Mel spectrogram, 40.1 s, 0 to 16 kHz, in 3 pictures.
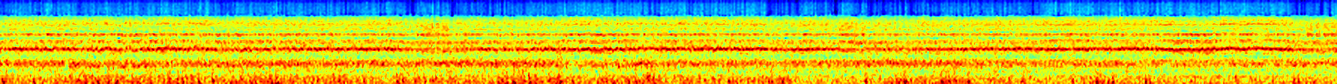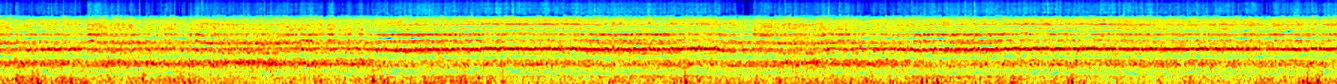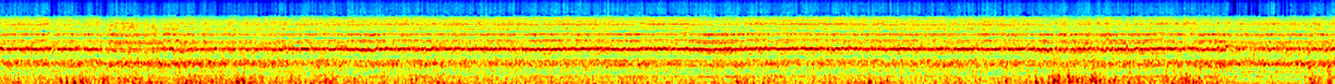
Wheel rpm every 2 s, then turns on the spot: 230, 230, 230, 230, 230, 230, 220, 220, 220, 220, 220, 220, 230, 240, 230, 230, 230, 230, 230, 220.
none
